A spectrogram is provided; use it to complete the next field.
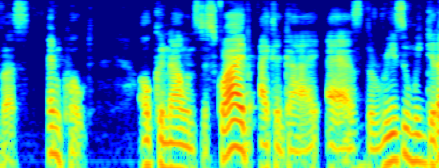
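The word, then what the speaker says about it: ikigai: Pronounced Ikagai is roughly translated to, quote, reason for being.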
